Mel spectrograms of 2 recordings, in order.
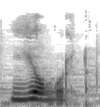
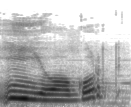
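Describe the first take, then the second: First: It starts with a y glide straight into the o. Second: It starts with a separate i sound before the o. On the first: The speaker calls it right. "digo yogurt, como si estuviésemos con una Y y una O" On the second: The speaker calls it wrong. "yo no digo y yogurt"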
